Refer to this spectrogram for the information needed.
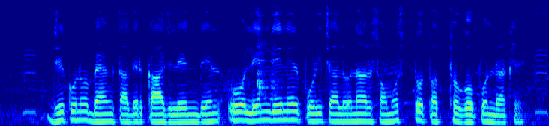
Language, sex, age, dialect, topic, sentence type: Bengali, male, 25-30, Standard Colloquial, banking, statement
